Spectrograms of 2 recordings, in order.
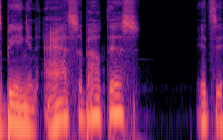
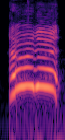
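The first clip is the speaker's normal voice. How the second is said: much higher, squeaky mock plea; high put-on voice; 4 dB quieter, much faster than usual. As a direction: squeak it out like a cartoon character begging.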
